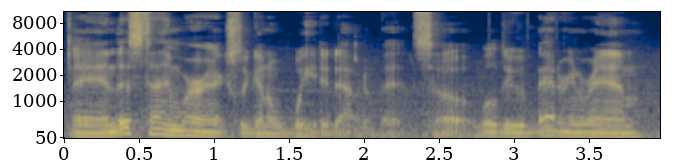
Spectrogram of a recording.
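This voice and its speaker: Casting: male game streamer, low gravelly voice, laid-back casual play commentary, thinking aloud. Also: fast, music in the background. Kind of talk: casual gameplay commentary, reading viewer comments.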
